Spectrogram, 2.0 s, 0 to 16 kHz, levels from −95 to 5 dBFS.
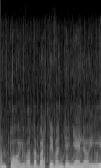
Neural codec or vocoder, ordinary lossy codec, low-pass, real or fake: none; Opus, 64 kbps; 14.4 kHz; real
